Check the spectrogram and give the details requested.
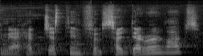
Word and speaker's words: Sidera: next to me, I have Justin from Sidera Labs, right? Did I say it right? Sidera, yep.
